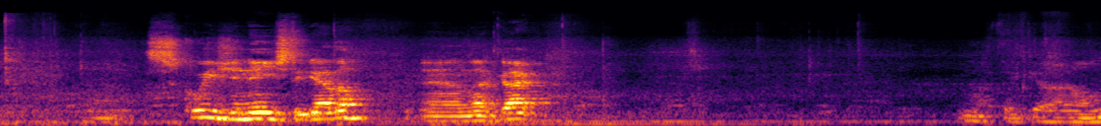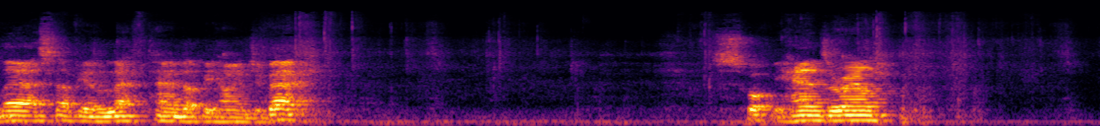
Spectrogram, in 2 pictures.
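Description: A middle-aged man speaks calmly and clearly into a nearby microphone, explaining.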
